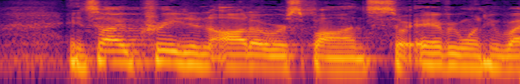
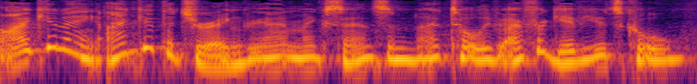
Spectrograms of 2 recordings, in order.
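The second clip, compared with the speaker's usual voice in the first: higher, sweetly placating retold reply; smooth it over gently, pitched up; soothing forgiveness; 8 semitones higher than usual. Replying to an angry emailer, mildly soothing and higher.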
